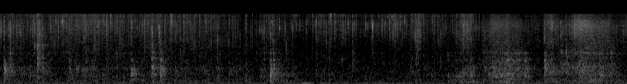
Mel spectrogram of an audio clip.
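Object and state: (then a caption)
Pile of dry soap shavings. Hands with long lilac nails crush, scoop up, then press and rub flat a heap of dry crumbled soap shavings (flakes and small chunks) on a white surface. The result is a steady, bright, crisp crunching and crinkling with almost no low end, rising and dipping in quick gritty bursts without pause.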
